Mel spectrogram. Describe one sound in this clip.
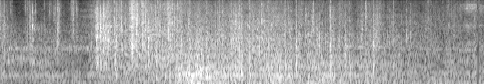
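A heavy stone door grinds and rumbles open.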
